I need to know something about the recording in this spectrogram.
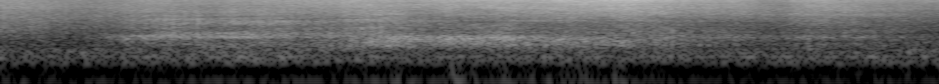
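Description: A bristle brush swishes through long hair.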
